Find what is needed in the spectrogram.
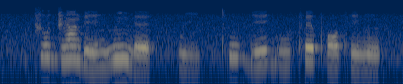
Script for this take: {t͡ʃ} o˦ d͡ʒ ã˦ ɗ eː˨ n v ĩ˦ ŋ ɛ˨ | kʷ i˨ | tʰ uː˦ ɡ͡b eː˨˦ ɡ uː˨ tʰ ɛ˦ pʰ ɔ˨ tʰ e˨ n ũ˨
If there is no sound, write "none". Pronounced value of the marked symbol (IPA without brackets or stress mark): t͡ʃ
